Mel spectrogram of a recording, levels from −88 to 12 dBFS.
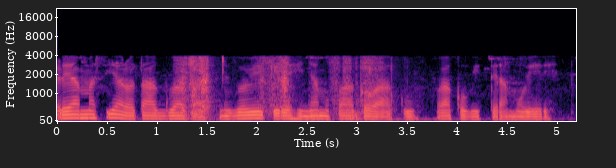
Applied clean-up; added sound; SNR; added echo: none; Writing; 10 dB; none.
